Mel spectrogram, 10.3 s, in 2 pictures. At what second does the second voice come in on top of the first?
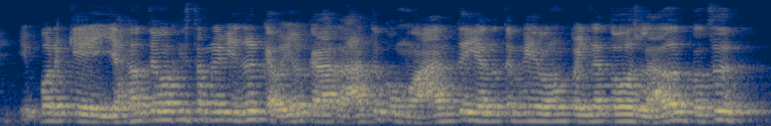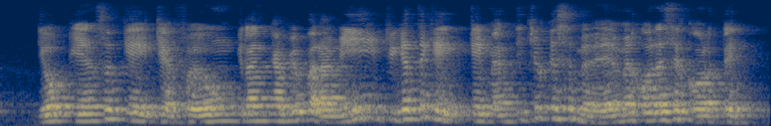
none

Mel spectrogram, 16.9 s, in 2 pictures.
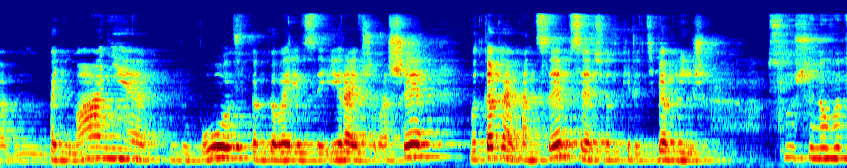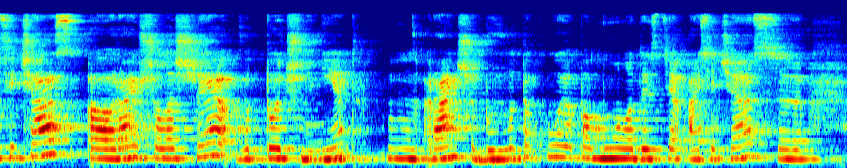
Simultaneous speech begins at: none

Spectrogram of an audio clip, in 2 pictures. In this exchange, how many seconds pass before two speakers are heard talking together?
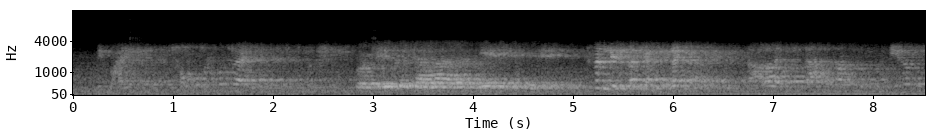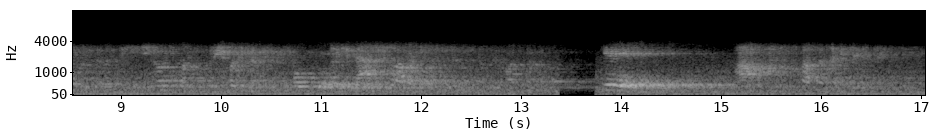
none

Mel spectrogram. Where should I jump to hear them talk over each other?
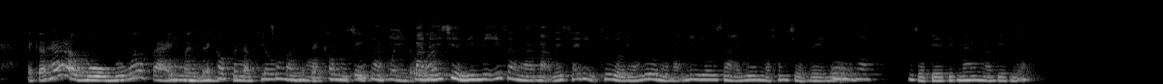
2 s

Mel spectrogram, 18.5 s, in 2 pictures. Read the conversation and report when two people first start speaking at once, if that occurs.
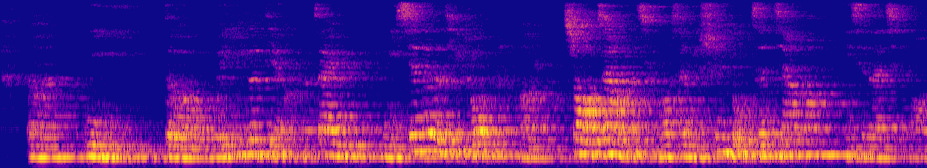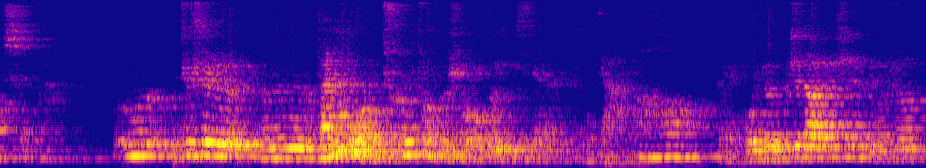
none

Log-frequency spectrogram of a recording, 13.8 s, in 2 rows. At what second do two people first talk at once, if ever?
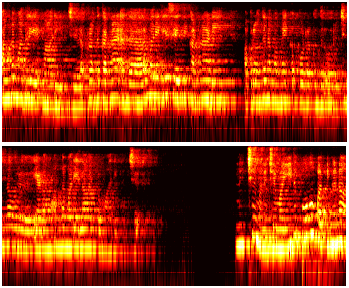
none

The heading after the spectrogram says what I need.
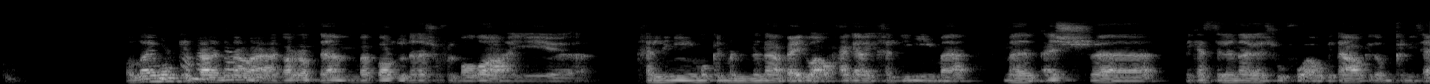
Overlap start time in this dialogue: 2 s

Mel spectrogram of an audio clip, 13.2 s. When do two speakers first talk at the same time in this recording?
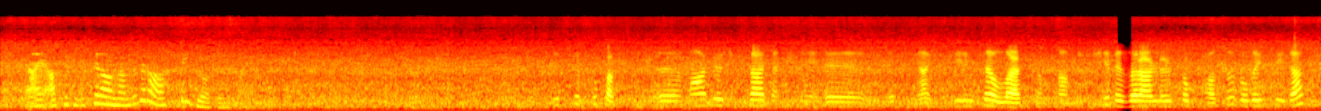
none

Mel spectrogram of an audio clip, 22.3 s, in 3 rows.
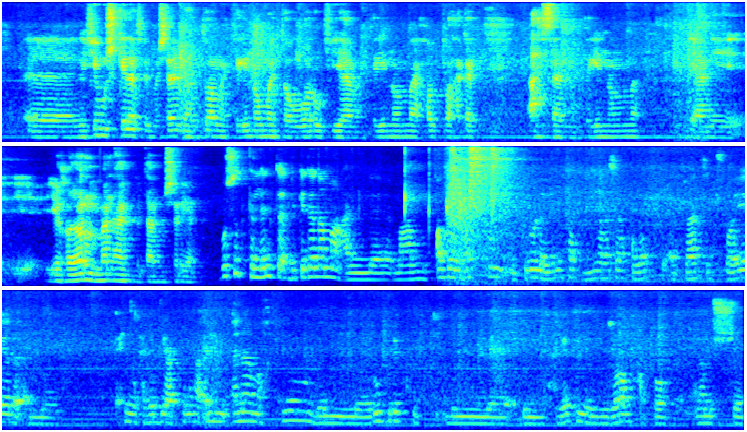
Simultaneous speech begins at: none

